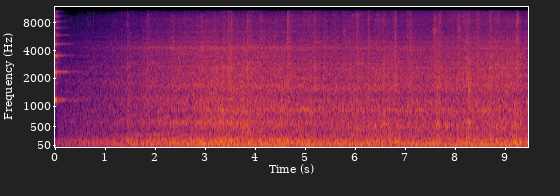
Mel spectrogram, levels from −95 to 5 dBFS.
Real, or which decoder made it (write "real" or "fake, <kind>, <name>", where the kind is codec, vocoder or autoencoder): fake, vocoder, BigVGAN v2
